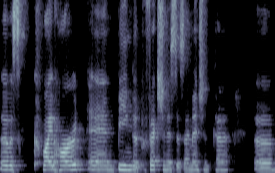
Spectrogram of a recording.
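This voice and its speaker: A woman with a German accent talks at a fairly slow pace. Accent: German accent, lasting. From East Germany. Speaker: former Olympic athlete, guest speaker. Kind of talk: Q&A talk to students. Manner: hesitant, many fillers and restarts.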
